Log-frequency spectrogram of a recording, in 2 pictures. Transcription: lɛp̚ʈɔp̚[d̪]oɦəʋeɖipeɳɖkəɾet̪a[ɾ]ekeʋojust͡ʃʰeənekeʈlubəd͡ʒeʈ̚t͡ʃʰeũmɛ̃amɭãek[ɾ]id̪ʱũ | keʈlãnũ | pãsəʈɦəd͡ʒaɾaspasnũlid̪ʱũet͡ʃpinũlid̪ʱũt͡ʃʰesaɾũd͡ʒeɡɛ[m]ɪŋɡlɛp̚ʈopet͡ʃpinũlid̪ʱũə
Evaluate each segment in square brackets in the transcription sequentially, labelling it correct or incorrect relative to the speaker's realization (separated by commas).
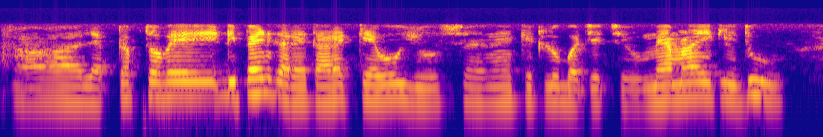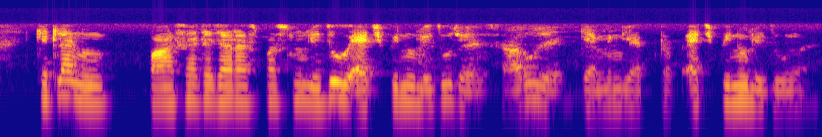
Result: incorrect, correct, incorrect, correct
